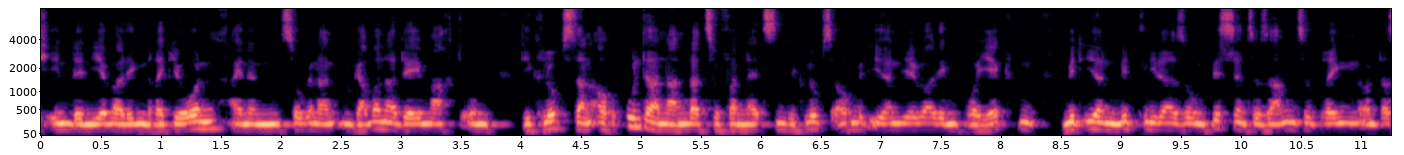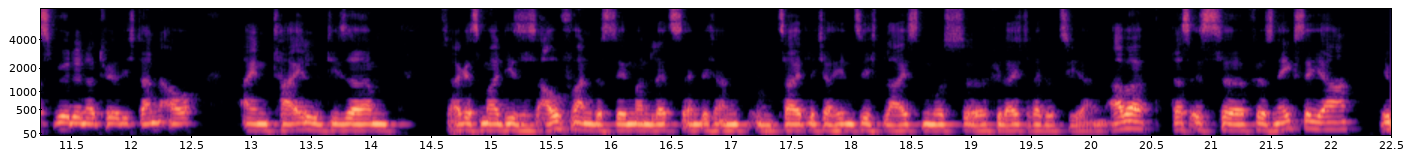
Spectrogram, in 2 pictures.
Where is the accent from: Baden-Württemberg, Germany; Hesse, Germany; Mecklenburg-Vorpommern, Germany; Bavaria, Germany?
Baden-Württemberg, Germany; Karlsruhe; also born or lived in Austria; verbracht und sind dann nach dieser Zeit nach Karlsruhe weitergezogen. Ich wurde in Österreich geboren, bin da nicht sehr lange geblieben, eigentlich nur 1,5 Jahre.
